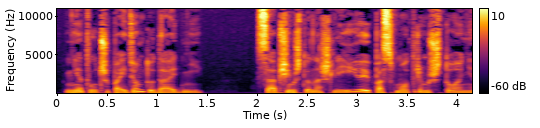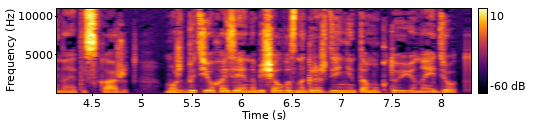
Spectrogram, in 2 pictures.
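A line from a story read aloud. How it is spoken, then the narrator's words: Plain. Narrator (Russian): сказал Уоррен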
